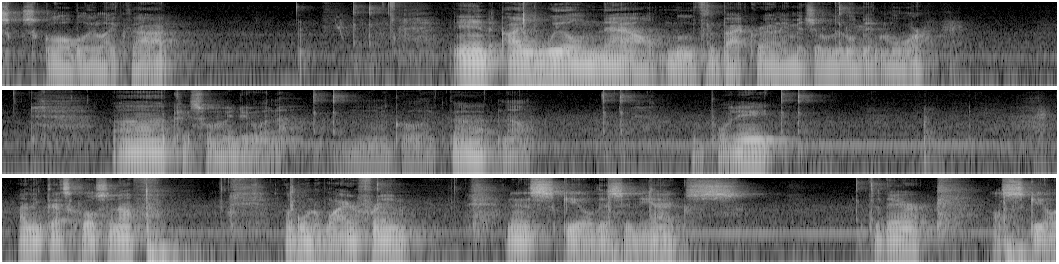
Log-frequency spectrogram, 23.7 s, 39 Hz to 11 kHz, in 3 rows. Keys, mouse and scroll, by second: 3.8 n, 5.2-6.6 drag, 6.6 middle click, 7.8-9.2 middle drag, 10.2-16.8 drag, 16.8 n, 18.0 z, 20.3 s, 23.3 s.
